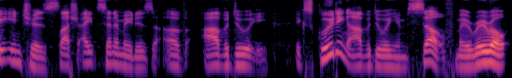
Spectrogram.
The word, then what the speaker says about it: Arvedui: Is that how you pronounce it? – Arvedui. – Yeah, no, there's no N. – There's definitely no N.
